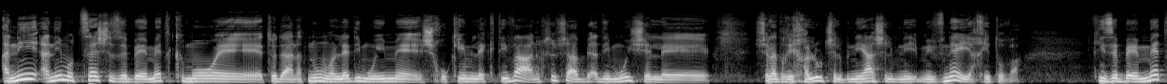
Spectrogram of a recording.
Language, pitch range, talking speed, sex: Hebrew, 125-180 Hz, 150 wpm, male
